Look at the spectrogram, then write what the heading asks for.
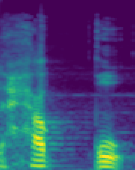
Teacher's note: قاف کو موٹا ادا کریں گے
